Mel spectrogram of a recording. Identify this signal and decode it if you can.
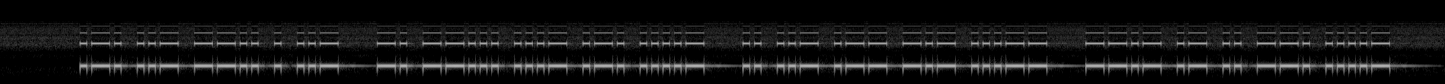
Morse code, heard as a keyed tone, machine-sent, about 21 wpm, 870 Hz, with room echo. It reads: RUZEU N7VR4 IUWK3 QAIG4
